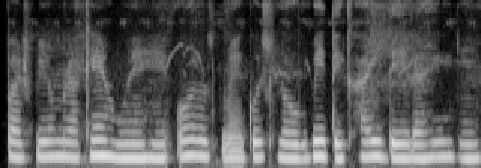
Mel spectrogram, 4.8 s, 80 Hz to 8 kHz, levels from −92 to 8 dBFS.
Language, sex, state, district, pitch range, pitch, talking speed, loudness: Hindi, female, Madhya Pradesh, Bhopal, 210-225 Hz, 215 Hz, 160 wpm, -14 LUFS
